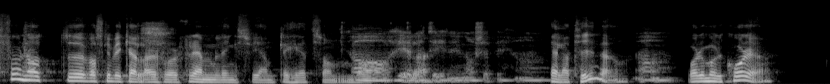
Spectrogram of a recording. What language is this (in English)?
Swedish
